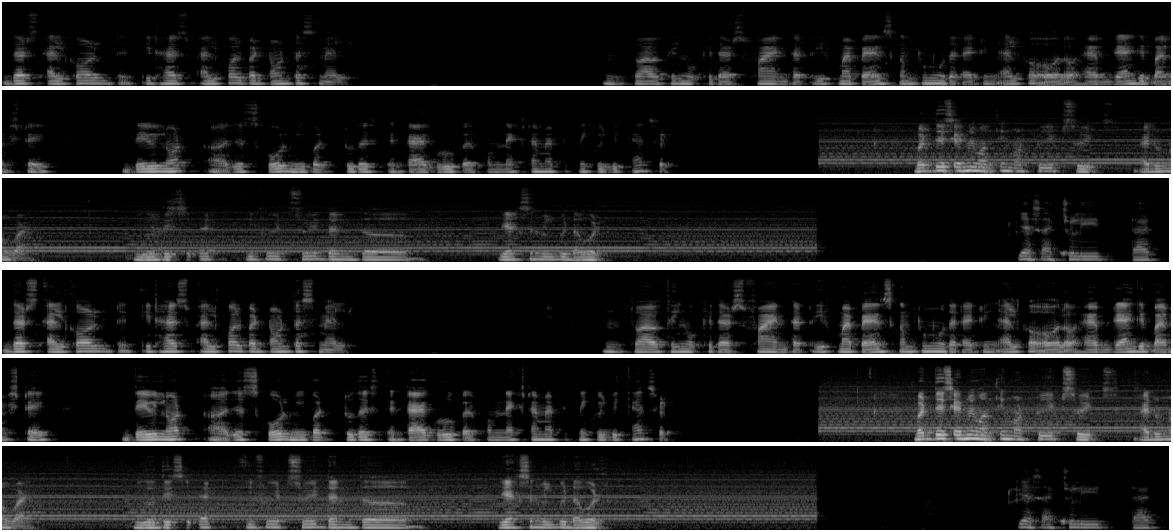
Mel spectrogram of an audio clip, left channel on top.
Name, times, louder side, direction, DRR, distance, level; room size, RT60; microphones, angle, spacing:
voice 1, 0.0-3.4 6.0-12.1 12.9-18.3 20.4-23.7 24.7-27.6 28.3-29.5, right 4 dB, 80° right, 0.6 m, -32 dB
sound 1, 19.9-31.5, right 4 dB, 25° right, 0.3 m, -42 dB
voice 2, 20.9-21.3 24.2-25.2 33.5-34.9, left 1 dB, 25° left, 0.6 m, -42 dB
11.0 x 4.1 x 3.0 m
head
